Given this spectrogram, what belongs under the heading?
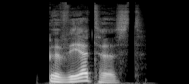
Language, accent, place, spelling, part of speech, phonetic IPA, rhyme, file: German, Germany, Berlin, bewertest, verb, [bəˈveːɐ̯təst], -eːɐ̯təst, De-bewertest.ogg
- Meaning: inflection of bewerten: 1. second-person singular present 2. second-person singular subjunctive I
